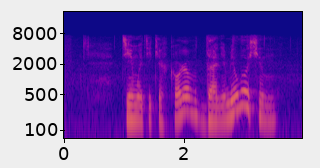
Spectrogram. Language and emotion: Russian, positive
